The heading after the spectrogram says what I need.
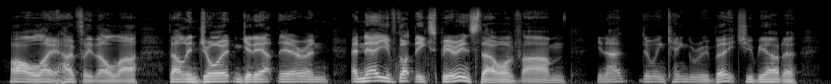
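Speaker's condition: No condition

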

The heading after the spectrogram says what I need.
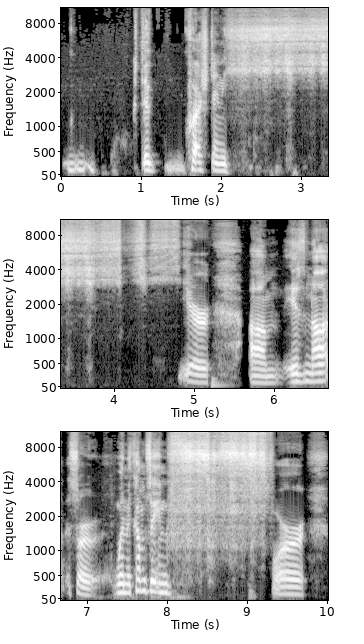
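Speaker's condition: Stuttering; little stuttering during this recording; prolonged sounds, blocks

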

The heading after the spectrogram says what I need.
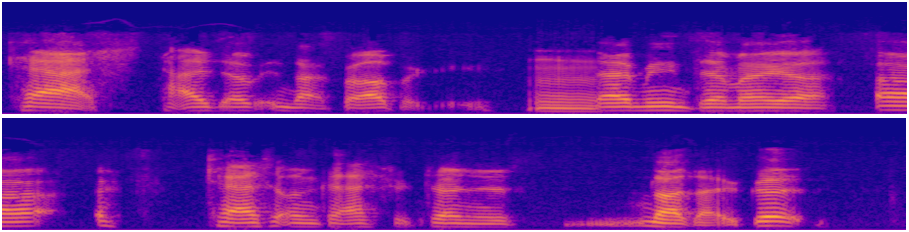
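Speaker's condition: Cerebral palsy; cerebral palsy from birth, affects speech and motor skills, poor balance and falls in childhood

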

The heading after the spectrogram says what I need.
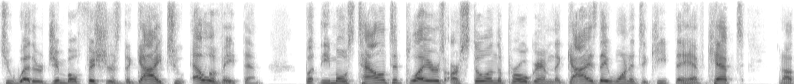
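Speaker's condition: No condition

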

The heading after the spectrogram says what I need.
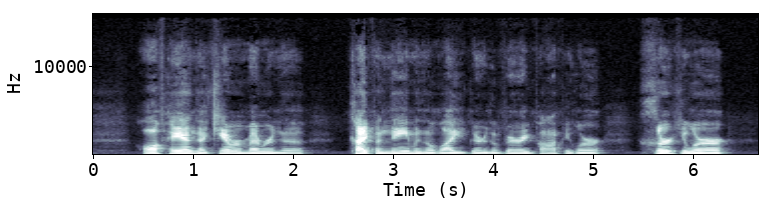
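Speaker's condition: Cleft lip and palate

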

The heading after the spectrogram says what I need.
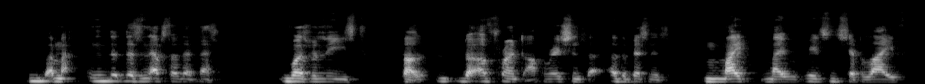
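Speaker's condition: Down syndrome; described as very articulate in giving details, public speaker, gave TEDx talk, hosts own podcast

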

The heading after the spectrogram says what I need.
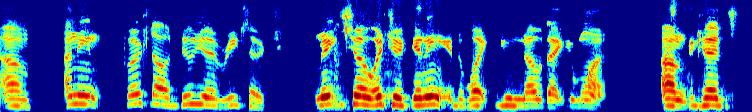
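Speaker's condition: Dysarthria; working on it

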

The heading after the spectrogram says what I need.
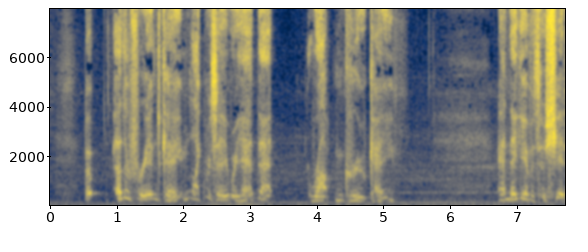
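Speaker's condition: Voice damage from cancer; cancer damage to voice box

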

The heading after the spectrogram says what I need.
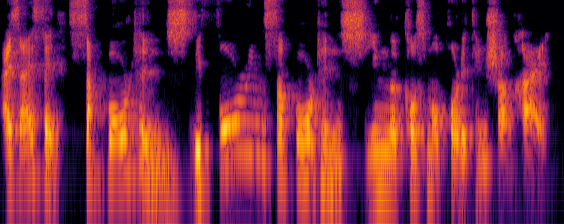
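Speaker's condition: No condition

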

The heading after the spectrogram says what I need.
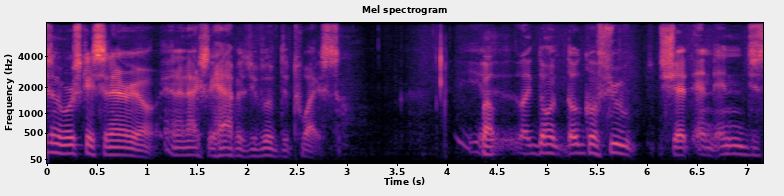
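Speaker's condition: Parkinson's disease; young onset, diagnosed at age 29

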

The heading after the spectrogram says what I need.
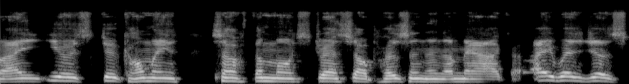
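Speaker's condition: Speech impediment from birth injury; kinked umbilical cord at birth

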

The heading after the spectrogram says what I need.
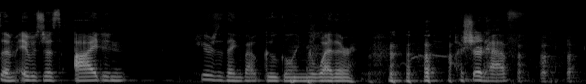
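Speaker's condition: No condition

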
